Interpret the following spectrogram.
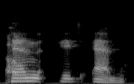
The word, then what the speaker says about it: n8n: It's pronounced N8N.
